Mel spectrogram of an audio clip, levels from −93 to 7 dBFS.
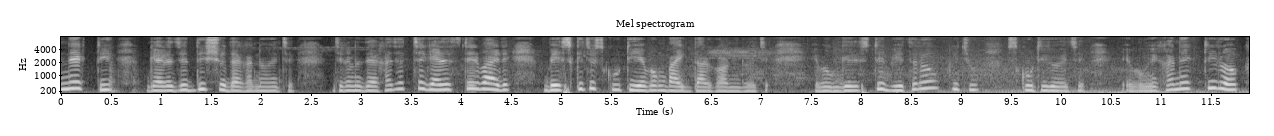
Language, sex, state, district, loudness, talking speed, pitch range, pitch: Bengali, female, West Bengal, North 24 Parganas, -17 LUFS, 155 wpm, 215-280 Hz, 240 Hz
